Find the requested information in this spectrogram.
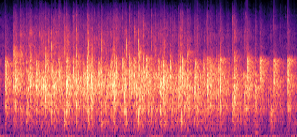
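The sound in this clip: Audience applause welcoming a guest, an opera company's chorus manager, at a talk. Loud, dense clapping holds steady, then thins toward the end into more separate, distinct claps.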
